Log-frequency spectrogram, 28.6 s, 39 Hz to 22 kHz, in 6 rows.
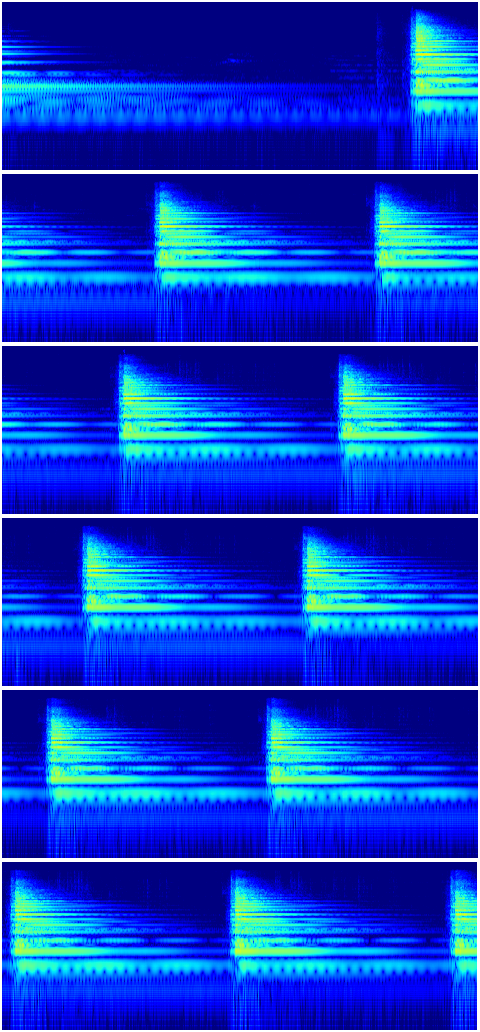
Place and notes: Carillon du Beffroi d'Aire-sur-la-Lys (Pas-de-Calais)
Prise de sons à l'intérieur du Beffroi.
Hauts-de-France, France métropolitaine, France, 2 June 2020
